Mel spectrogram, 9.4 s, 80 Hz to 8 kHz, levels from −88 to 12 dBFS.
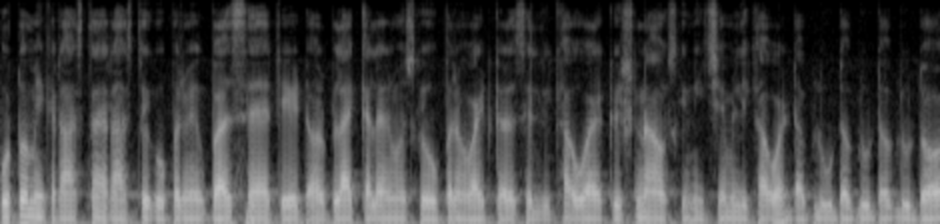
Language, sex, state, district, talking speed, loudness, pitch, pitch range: Hindi, male, Chhattisgarh, Bastar, 230 wpm, -20 LUFS, 85 Hz, 80-85 Hz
